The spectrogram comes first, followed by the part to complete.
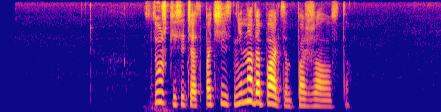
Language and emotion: Russian, neutral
